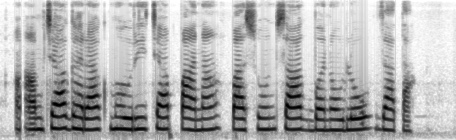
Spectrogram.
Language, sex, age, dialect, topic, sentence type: Marathi, female, 18-24, Southern Konkan, agriculture, statement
